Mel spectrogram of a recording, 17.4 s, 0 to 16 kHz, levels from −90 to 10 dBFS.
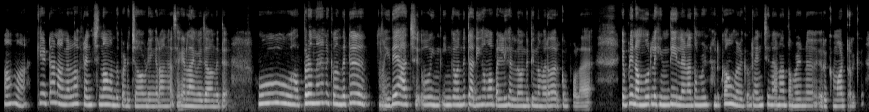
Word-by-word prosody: ஆமா. 280 Hz, -5 st, -1 dB, 0.3 s
கேட்டா 315 Hz, +1 st, -4 dB
நாங்கள்லாம் 265 Hz, +1 st, 0 dB
ஃப்ரெஞ்ச் 250 Hz, -2 st, 0 dB
தான் 260 Hz, -1 st, +4 dB
வந்து 240 Hz, -1 st, 0 dB
படிச்சோம், 205 Hz, -1 st, -3 dB
அப்படிங்கிறாங்க. 205 Hz, 0 st, -4 dB
செகண்ட் 215 Hz, -1 st, -2 dB
லாங்குவேஜா 200 Hz, -1 st, 0 dB
வந்துட்டு. 190 Hz, 0 st, -5 dB, 0.7 s
ஓ! -, -, +5 dB, 0.7 s
அப்பறம் 295 Hz, +4 st, +5 dB
தான் 305 Hz, +1 st, +2 dB
எனக்கு 300 Hz, -1 st, -5 dB
வந்துட்டு 265 Hz, +4 st, +2 dB, 0.7 s
இதே 270 Hz, +5 st, +4 dB
ஆச்சு, 260 Hz, 0 st, -1 dB
ஓ! -, -, -1 dB, 0.2 s
இங் 235 Hz, 0 st, +2 dB
இங்க 245 Hz, 0 st, +2 dB
வந்துட்டு 260 Hz, +2 st, 0 dB
அதிகமா 255 Hz, +2 st, -1 dB
பள்ளிகள்ல 225 Hz, -1 st, -1 dB
வந்துட்டு, 215 Hz, +1 st, -2 dB
இந்த 210 Hz, -1 st, -1 dB
மாதிரி 205 Hz, +1 st, -3 dB
தான் 220 Hz, 0 st, -1 dB
இருக்கும் 210 Hz, -1 st, -8 dB
போல. 105 Hz, 0 st, -8 dB, 0.9 s
எப்படி 280 Hz, +4 st, +2 dB
நம்ம 245 Hz, 0 st, +5 dB
ஊருல 265 Hz, 0 st, +1 dB
ஹிந்தி 245 Hz, +2 st, +4 dB
இல்லைனா 230 Hz, -1 st, +1 dB
தமிழ்னு 245 Hz, +1 st, 0 dB
இருக்கும், 240 Hz, +4 st, 0 dB
அவங்களுக்கு 235 Hz, -6 st, +1 dB
ஃப்ரெஞ்ச் 235 Hz, +2 st, -1 dB
இல்லைனா 240 Hz, -1 st, 0 dB
தமிழ்ன்னு 220 Hz, -1 st, -2 dB, 0.2 s
இருக்குமாட்ருக்கு. 205 Hz, +5 st, -6 dB
240 Hz, 145 wpm, -24 LUFS, 215-260 Hz, 0.9 s, ஓ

